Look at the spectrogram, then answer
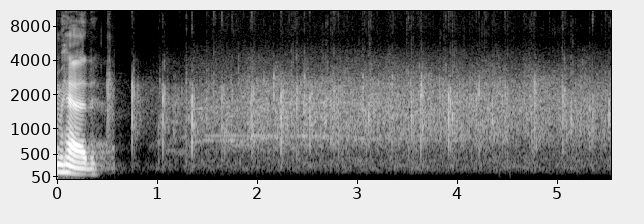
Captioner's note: applause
